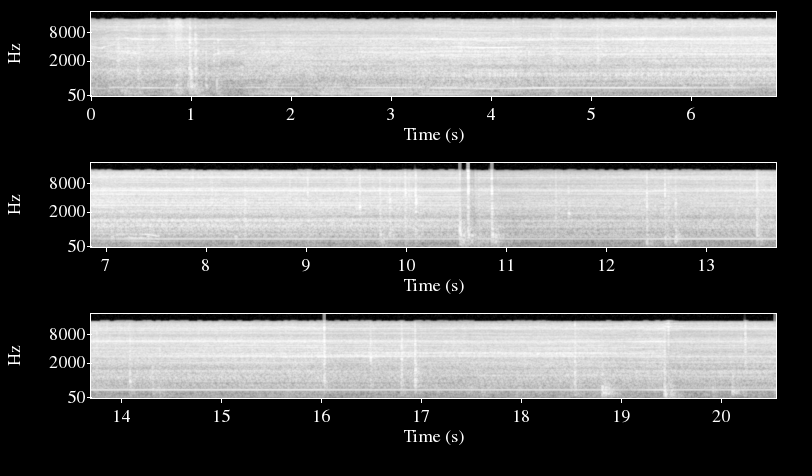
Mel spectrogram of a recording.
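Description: Metal creaks and snaps sharply as a hydraulic cutter bites through a car frame.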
